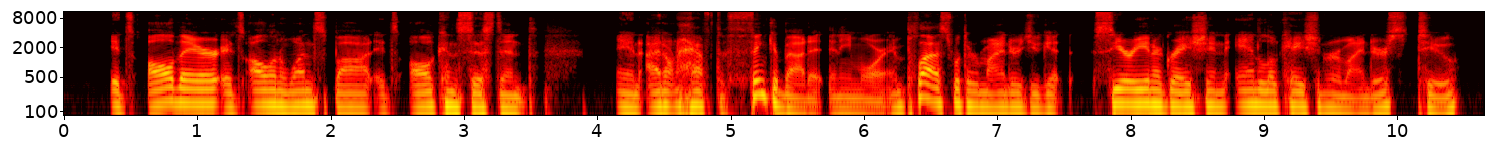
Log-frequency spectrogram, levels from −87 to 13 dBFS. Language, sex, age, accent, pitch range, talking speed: English, male, 30-49, American, 115-150 Hz, 185 wpm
